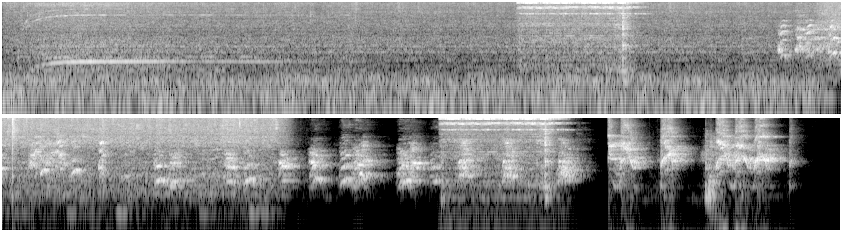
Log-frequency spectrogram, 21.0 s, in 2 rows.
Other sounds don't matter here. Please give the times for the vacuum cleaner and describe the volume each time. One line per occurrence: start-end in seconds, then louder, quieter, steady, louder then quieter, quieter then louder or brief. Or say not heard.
0.1-4.7 quieter.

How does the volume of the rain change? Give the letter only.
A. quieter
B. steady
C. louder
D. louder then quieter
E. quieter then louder
B.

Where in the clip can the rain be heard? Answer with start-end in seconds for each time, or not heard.
0.0-14.2.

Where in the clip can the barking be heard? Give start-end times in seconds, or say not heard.
9.5-20.4.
